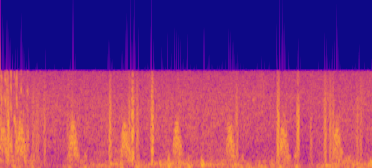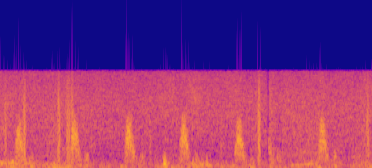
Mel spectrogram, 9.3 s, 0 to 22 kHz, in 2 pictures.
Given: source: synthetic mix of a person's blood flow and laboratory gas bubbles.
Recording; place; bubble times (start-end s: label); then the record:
Doppler ultrasound of blood flow; subclavian vein
0.00-0.37 s: bubbles
From the record:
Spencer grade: 1 (occasional bubble signal discernible with the cardiac motion signal, with majority of cardiac periods free of bubbles); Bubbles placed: anywhere in the cardiac cycle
